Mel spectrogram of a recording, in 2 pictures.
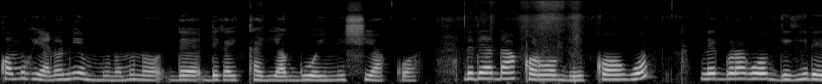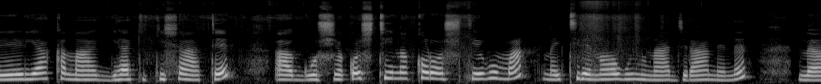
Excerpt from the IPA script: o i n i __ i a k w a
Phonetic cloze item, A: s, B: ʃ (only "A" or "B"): B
